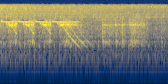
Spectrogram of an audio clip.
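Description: A Kamen Rider Fourze Meteor Driver toy belt gives out a burst of bright electronic chirps and descending zaps after being spun, followed by pulsing synthetic tones that fade out.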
